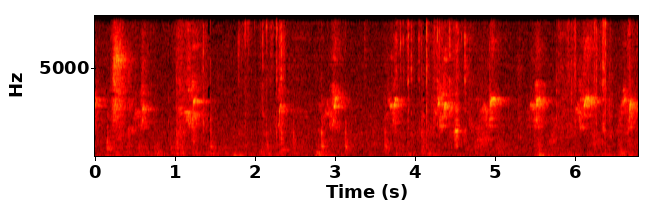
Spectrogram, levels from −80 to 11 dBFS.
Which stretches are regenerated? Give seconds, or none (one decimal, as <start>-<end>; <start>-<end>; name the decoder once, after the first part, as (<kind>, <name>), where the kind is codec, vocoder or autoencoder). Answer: 2.2-6.8 (vocoder, BigVGAN v2)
